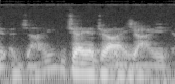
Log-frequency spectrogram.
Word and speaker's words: Ajayi: Ajayi? Jay Ajayi. Ajayi.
